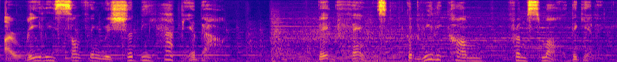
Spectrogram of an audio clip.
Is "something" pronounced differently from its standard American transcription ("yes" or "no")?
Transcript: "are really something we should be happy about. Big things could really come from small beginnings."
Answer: no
